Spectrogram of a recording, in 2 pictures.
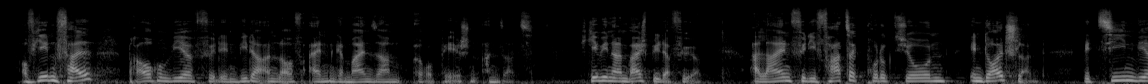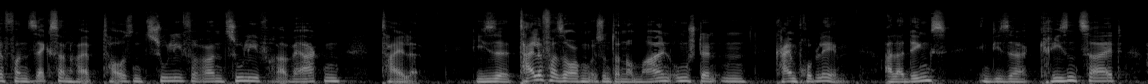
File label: voice tape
